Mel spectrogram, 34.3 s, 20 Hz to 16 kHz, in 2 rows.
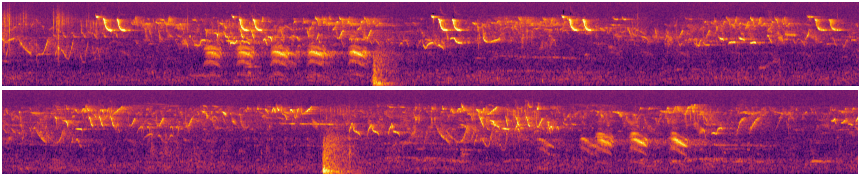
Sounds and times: Bird vocalization, bird call, bird song: 0.0s - 34.2s.

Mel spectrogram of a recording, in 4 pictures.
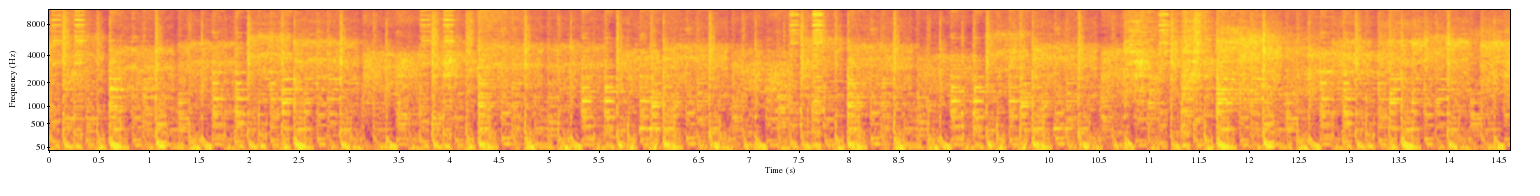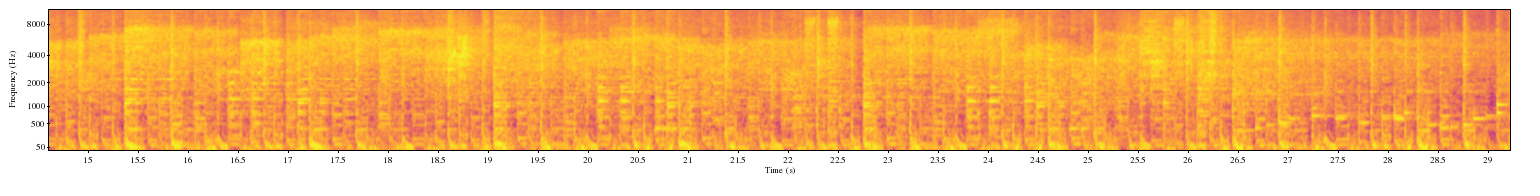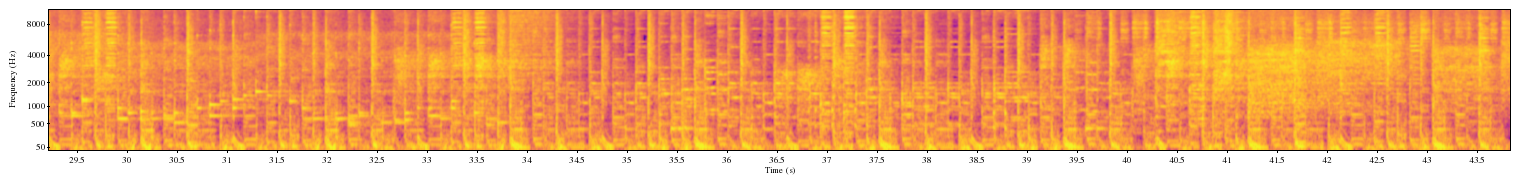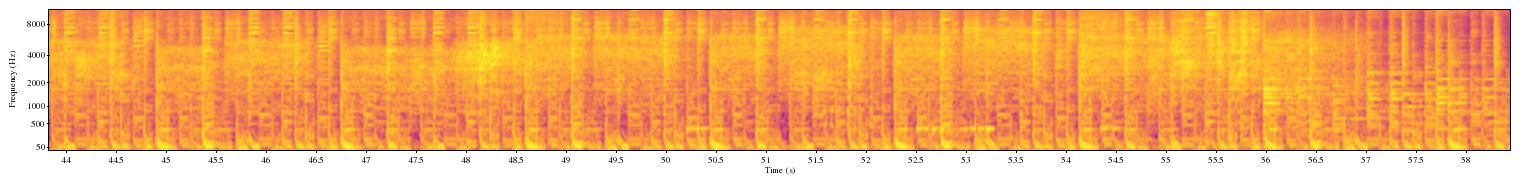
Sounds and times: Music: 0.0s - 58.4s.

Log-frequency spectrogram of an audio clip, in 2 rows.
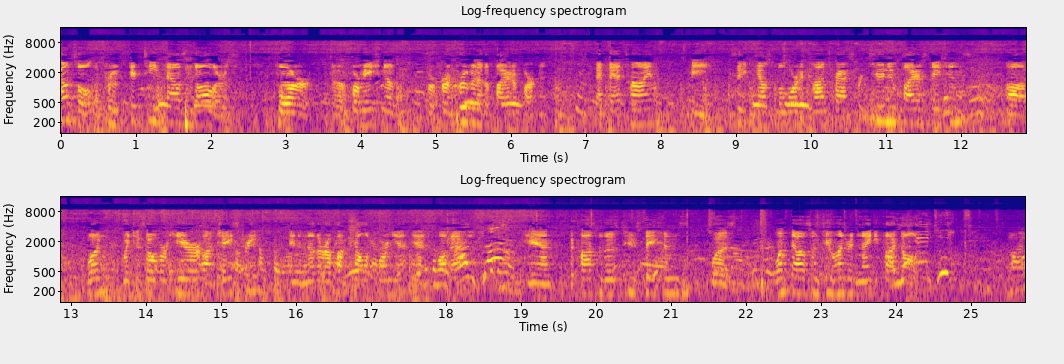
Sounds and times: Idling: 0.0s - 18.4s
Speech: 0.0s - 25.7s.

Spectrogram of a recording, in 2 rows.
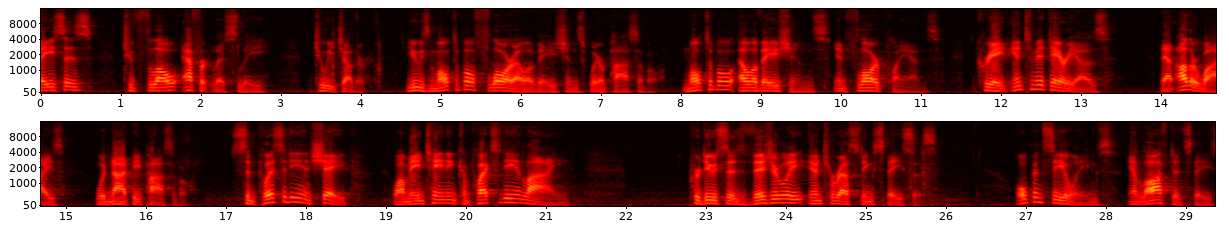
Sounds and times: Speech: 0.0s - 21.3s, 22.8s - 25.9s, 26.9s - 29.3s.

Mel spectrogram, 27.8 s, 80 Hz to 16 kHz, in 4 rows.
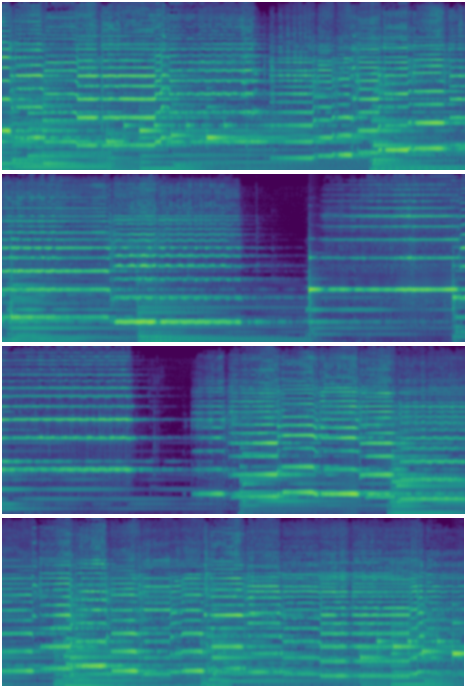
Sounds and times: Violin, fiddle: 0.0s - 11.1s, 11.7s - 27.7s
Piano: 0.0s - 27.7s.

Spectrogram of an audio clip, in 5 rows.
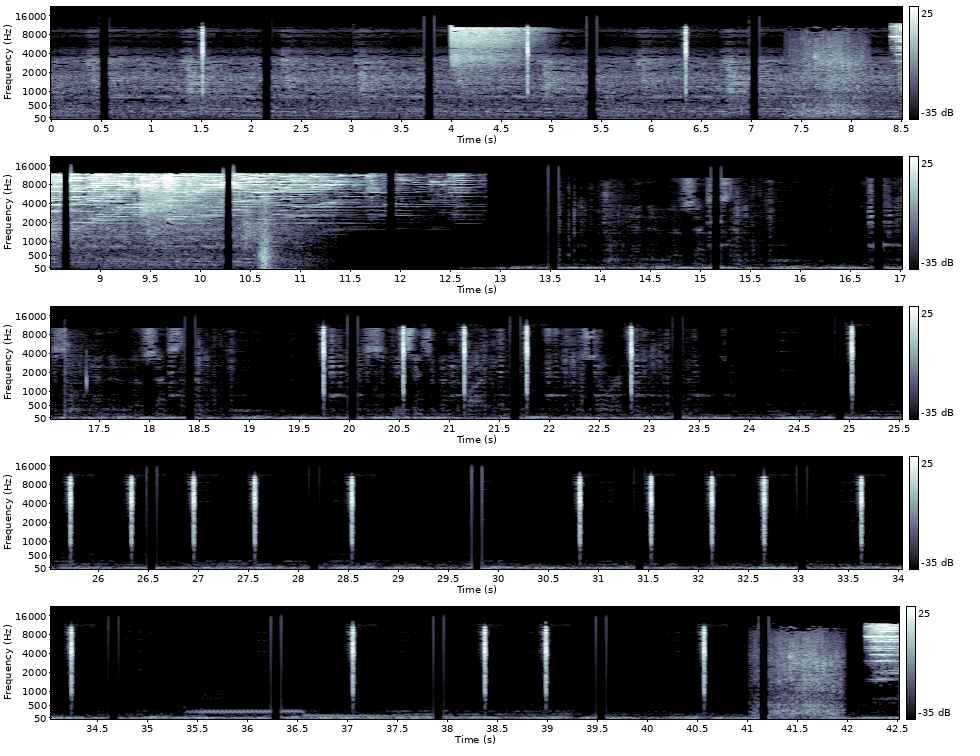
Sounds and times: Sound effect: 0.0s - 14.3s, 33.4s - 42.5s.

